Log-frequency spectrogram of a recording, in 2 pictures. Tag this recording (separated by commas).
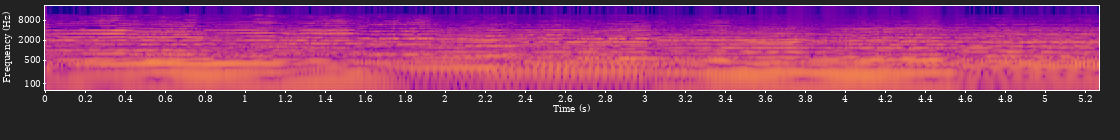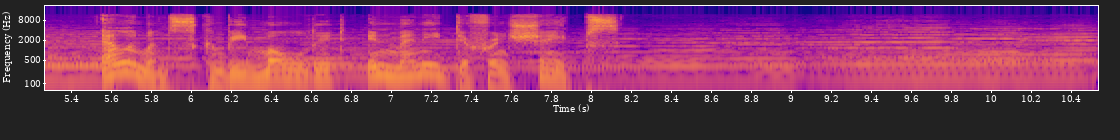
Music, Speech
